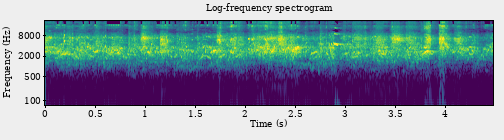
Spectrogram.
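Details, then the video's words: Budgerigars chirping while they eat: continuous high, twittering chatter from several birds, with a few tiny squeaks piercing the mix and a soft tap near the end. "Daily Healthy Food Routine for Budgies with Sweet Chirping Sounds"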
